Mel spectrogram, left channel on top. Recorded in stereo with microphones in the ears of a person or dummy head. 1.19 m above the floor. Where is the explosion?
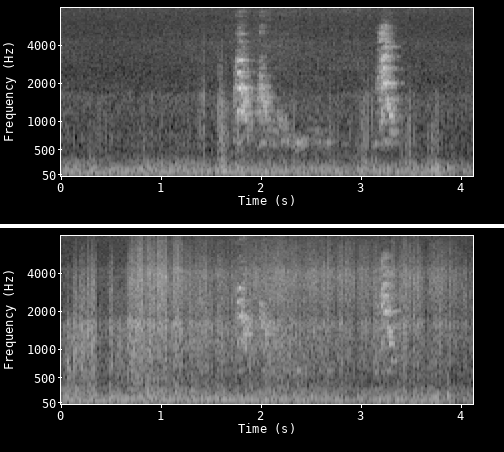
50° left (ahead or behind), 1.1 m.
